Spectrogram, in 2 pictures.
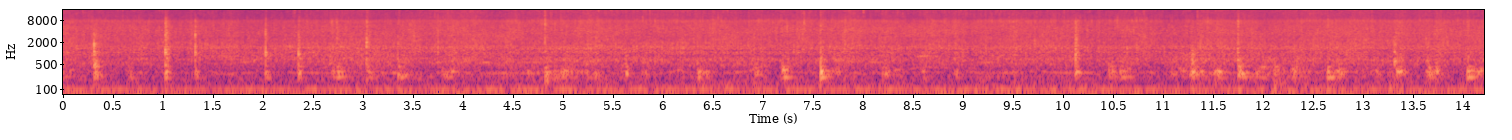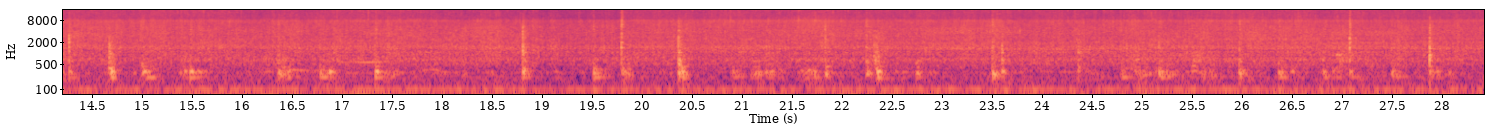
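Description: Chicken in a cornflour-thickened black pepper sauce sizzling in a pan, a steady hiss, while it is stirred with a utensil that clicks and scrapes against the pan at irregular moments.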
